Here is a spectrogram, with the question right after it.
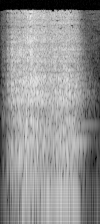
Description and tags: The sound of a metal folding chair being dragged across a concrete floor. It may make a good base or sweetener for a monster roar as well.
